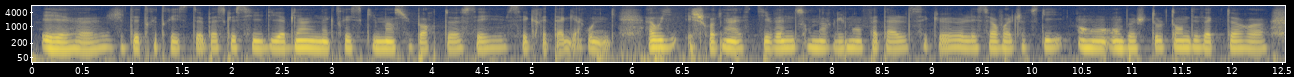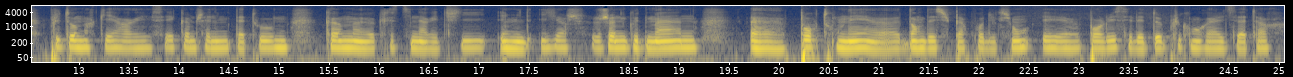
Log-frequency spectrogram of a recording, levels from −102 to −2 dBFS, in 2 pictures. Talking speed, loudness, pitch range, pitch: 175 wpm, -23 LUFS, 120-135 Hz, 130 Hz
